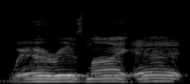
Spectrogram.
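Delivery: slow booming ghoulish voice; skeleton voice. Acted. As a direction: drag it out, loud and hollow. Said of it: "the skeleton said".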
